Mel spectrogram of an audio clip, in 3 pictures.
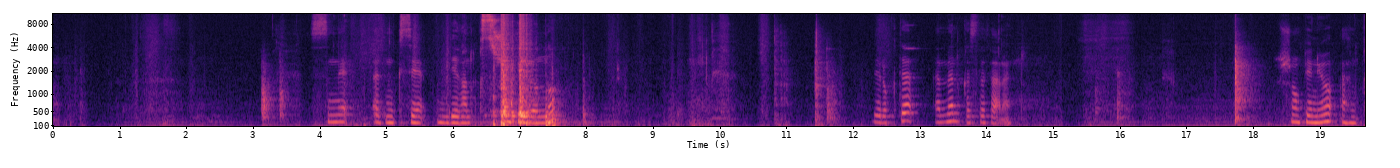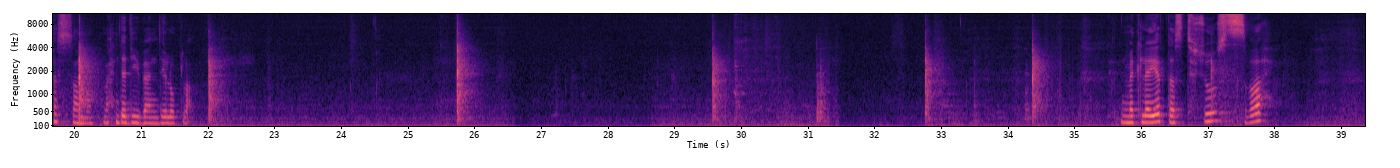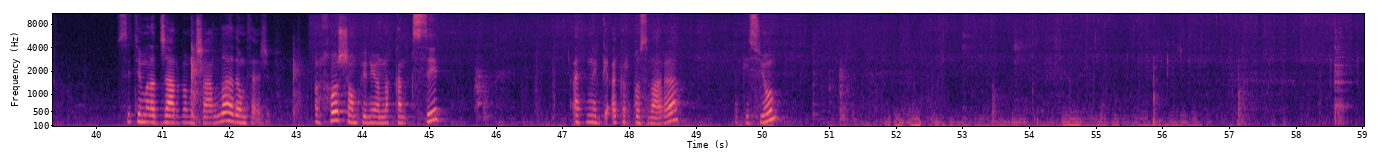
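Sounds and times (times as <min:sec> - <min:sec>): faint steady hum: 0:00.0 - 0:59.0
mushrooms frying in a pan: 0:40.6 - 0:59.0
steady low hum: 0:42.2 - 0:57.9
wooden spoon tapping and scraping pan: 0:58.5 - 0:59.0.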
